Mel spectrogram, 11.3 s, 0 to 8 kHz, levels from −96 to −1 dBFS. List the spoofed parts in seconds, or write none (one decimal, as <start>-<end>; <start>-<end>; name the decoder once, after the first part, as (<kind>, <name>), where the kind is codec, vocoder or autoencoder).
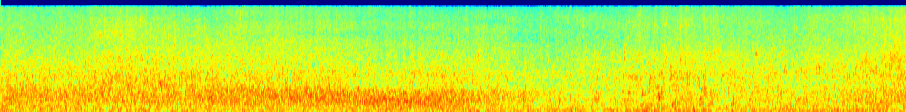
8.6-9.4 (vocoder, Vocos); 10.2-11.3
